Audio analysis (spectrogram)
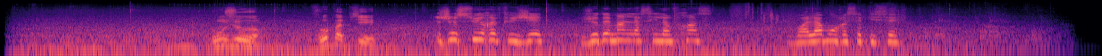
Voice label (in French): Dialogues, dans la rue; RFIAsile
